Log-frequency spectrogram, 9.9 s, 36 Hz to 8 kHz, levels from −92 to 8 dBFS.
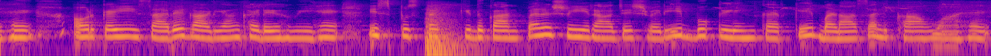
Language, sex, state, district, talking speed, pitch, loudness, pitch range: Hindi, female, Chhattisgarh, Jashpur, 140 wpm, 215 Hz, -24 LUFS, 200-235 Hz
